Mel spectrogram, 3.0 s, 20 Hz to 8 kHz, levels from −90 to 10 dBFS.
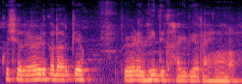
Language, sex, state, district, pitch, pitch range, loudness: Hindi, female, Madhya Pradesh, Bhopal, 125 Hz, 110-135 Hz, -14 LUFS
